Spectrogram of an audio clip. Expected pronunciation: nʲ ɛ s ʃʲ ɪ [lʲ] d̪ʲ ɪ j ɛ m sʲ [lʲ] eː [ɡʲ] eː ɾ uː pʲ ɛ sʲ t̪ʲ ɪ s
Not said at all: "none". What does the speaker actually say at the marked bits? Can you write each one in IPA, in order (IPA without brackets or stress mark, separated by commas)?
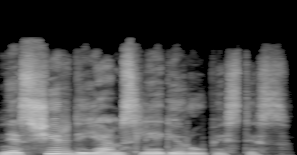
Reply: ɾʲ, lʲ, ɡʲ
